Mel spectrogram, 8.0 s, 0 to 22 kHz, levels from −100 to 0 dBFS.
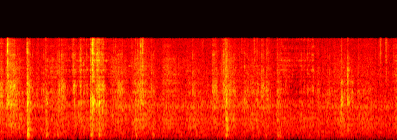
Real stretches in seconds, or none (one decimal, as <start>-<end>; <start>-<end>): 0.0-1.3; 2.2-5.6; 6.3-8.0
